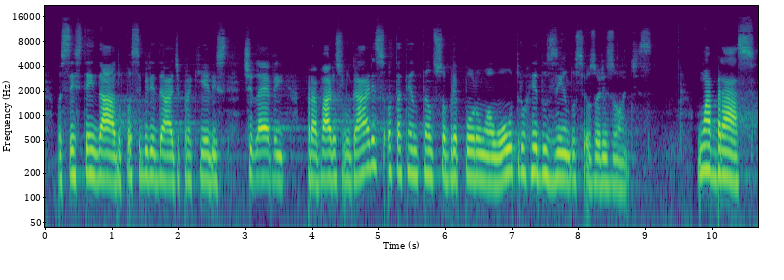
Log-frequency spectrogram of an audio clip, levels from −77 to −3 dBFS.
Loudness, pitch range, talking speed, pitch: -17 LUFS, 165-190 Hz, 140 wpm, 175 Hz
